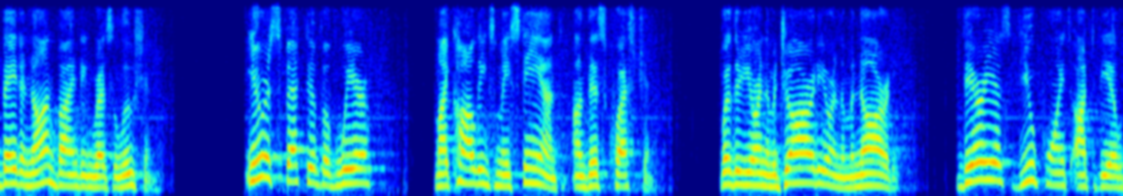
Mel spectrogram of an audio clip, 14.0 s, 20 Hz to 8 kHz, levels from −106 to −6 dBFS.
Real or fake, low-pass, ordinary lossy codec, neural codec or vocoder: real; 7.2 kHz; Opus, 32 kbps; none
